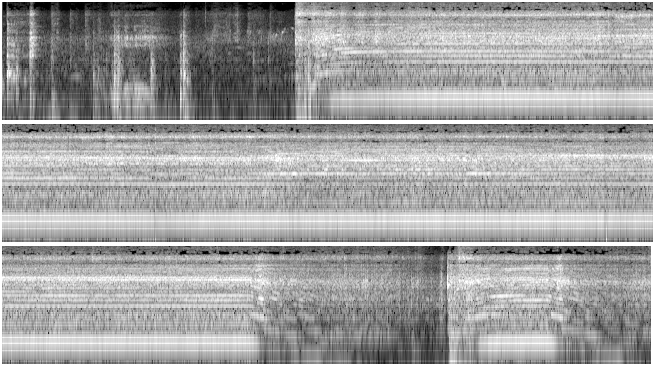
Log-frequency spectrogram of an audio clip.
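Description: Electric kitchen mixer grinding parboiled rice into fine flour: after some brief handling clatter, a loud steady high-pitched motor whine runs for about fifteen seconds, then winds down and briefly starts up again.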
